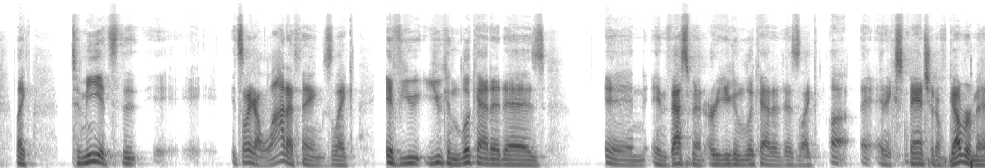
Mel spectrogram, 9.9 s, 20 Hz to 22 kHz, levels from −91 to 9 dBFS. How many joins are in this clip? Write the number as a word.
zero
